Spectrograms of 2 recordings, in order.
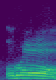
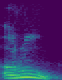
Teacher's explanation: bila baris atas ro macam tu ataupun ru makanya bacaan ro mesti tebal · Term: tafkhim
